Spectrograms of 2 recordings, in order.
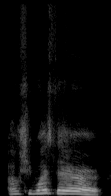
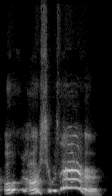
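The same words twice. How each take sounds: First: Slow, soft, drawn-out wonder; hushed, lingering surprise; softer realization. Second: High-pitched shriek of surprise; real squeal of surprise; excited recognition. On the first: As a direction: let it sink in, softly and slowly. Recognition sinking in. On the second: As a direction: blurt it out high in sudden recognition. Suddenly recognizes the author. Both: Real, not acted.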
